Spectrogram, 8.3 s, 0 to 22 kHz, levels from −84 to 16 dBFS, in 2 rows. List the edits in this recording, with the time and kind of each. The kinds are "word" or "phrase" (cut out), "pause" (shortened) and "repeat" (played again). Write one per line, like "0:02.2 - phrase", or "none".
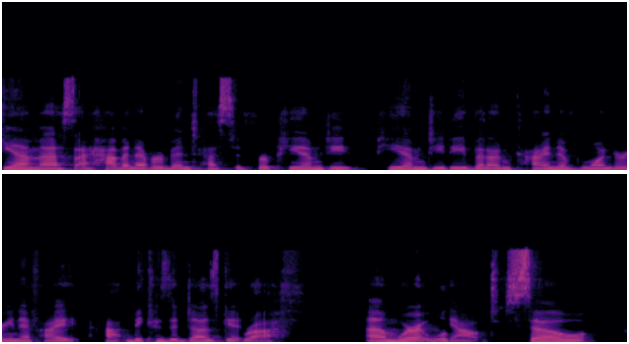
0:05.8 - word
0:07.1 - phrase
